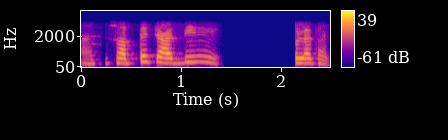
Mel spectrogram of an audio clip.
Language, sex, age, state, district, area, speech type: Bengali, female, 18-30, West Bengal, Birbhum, urban, conversation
